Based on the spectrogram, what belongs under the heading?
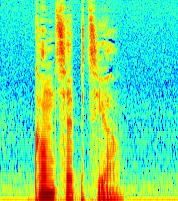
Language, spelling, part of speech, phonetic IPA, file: Polish, koncepcja, noun, [kɔ̃nˈt͡sɛpt͡sʲja], Pl-koncepcja.ogg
